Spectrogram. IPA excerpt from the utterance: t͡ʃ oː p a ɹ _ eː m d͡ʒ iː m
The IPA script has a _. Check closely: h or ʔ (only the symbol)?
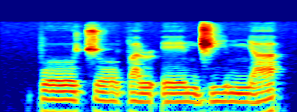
ʔ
